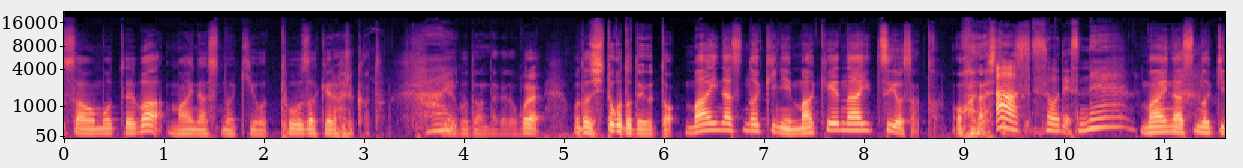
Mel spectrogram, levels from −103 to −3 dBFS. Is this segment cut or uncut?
uncut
